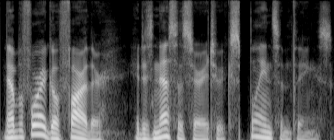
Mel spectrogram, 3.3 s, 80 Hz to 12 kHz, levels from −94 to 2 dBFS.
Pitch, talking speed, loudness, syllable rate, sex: 125 Hz, 215 wpm, -19 LUFS, 6.3 syllables/s, male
